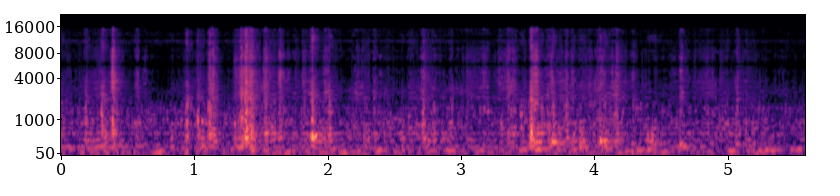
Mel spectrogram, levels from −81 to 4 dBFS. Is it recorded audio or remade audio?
remade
